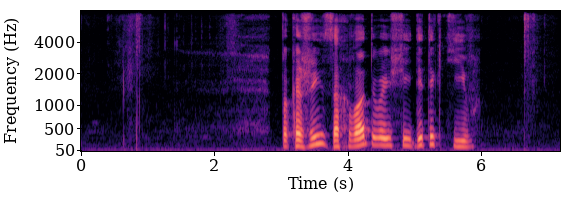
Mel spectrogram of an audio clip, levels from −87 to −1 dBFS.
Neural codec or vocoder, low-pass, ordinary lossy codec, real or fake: codec, 16 kHz, 16 kbps, FreqCodec, larger model; none; none; fake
